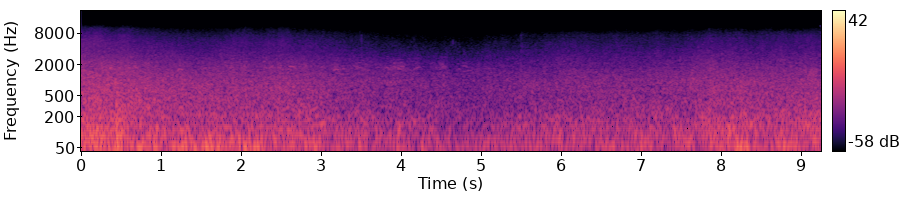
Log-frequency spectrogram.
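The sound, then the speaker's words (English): Steady ocean waves wash and churn continuously, a dense, full-bodied rush with a low rumble underneath, heard from aboard a large ocean-going vessel at sea, with no voices. “Accelerometer status says there's a 98.7 chance we're on a large ocean-going vessel.”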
